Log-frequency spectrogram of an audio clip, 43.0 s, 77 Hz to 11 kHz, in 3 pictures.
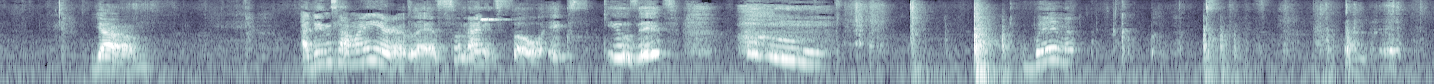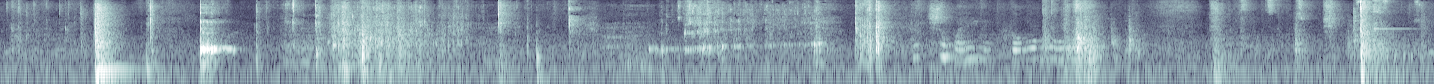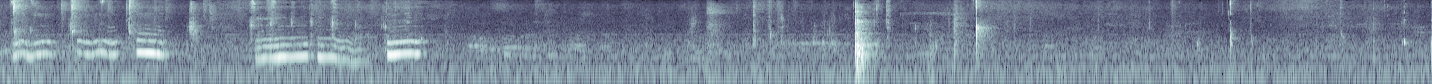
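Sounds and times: liquid pouring and sloshing: 0:17.2 - 0:19.3, 0:20.9 - 0:22.6.

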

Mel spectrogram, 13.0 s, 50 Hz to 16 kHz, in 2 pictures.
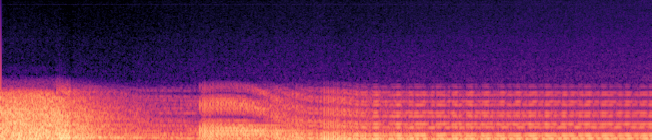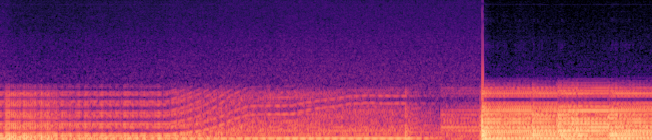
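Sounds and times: dull electric guitar notes: 0:00.8 - 0:13.0.

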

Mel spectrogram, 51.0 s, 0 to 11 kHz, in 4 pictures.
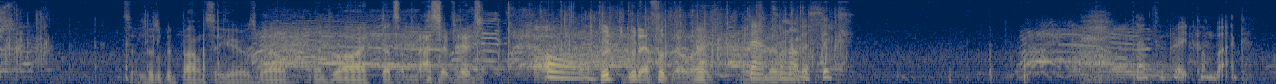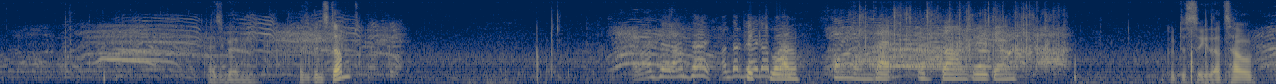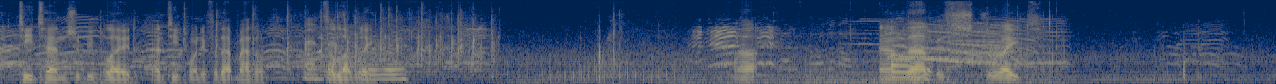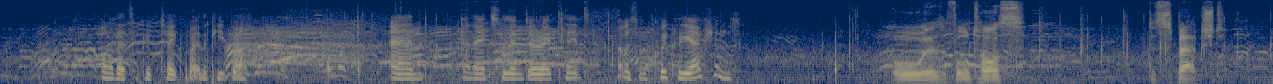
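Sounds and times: fielders shouting appeal: 0:02.4 - 0:08.4, 0:10.2 - 0:11.8, 0:12.7 - 0:16.8, 0:18.7 - 0:23.5, 0:25.1 - 0:30.5, 0:32.4 - 0:45.5.

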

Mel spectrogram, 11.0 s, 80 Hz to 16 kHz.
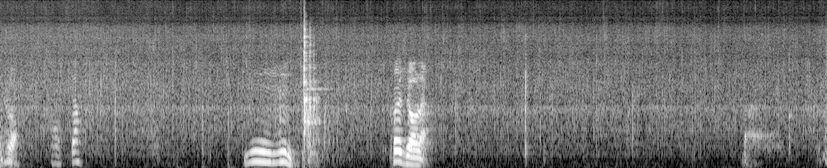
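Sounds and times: meat sizzling in oil: 0:00.0 - 0:11.0.

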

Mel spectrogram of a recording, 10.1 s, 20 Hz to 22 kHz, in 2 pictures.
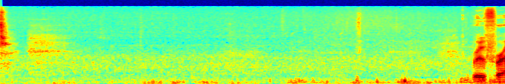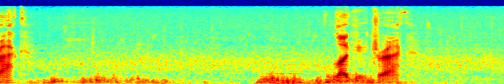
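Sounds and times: wind buffeting microphone: 0:01.4 - 0:09.8.

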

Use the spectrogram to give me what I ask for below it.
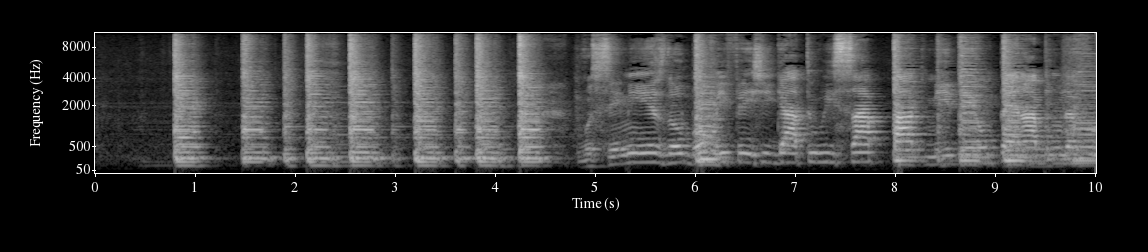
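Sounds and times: acoustic guitar strumming: 0:00.8 - 0:10.0.

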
